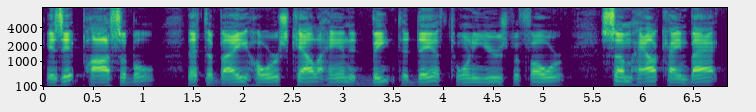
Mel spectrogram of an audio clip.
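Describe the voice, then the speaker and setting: A man reading a ghost story aloud from a book as a storyteller, with deliberate, dramatic emphasis. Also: lowish voice, fairly even intonation, darkish tone, no room sound, far from the mic. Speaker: narrator reading ghost stories.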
